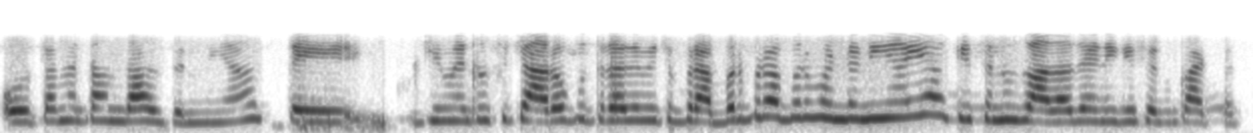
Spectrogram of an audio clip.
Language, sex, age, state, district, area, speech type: Punjabi, female, 18-30, Punjab, Ludhiana, rural, conversation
